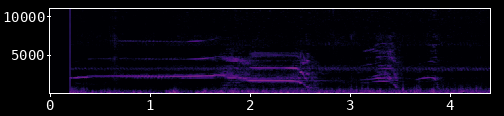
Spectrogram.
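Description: An elk lets out a high, pure whistle that holds level before sliding down in squealing breaks, followed by a shorter whistled note. A heavy low rumble of wind runs underneath throughout.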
